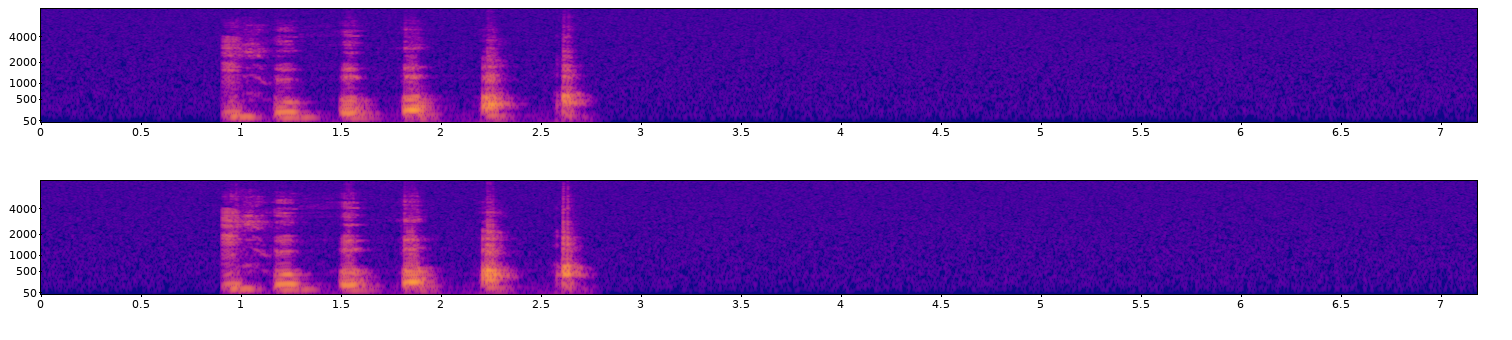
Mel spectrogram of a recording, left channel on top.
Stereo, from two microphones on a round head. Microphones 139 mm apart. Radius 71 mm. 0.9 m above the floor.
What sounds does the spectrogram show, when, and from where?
0.9 s laughter: 35° right (ahead or behind), 1.0 m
